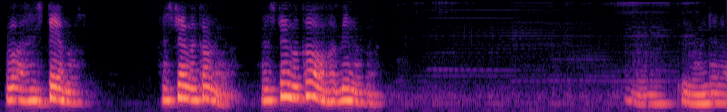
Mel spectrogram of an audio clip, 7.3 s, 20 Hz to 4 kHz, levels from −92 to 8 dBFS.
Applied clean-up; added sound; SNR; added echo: neural separator model SepFormer DNS4.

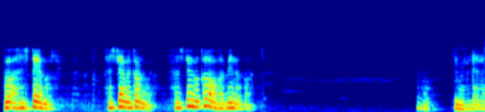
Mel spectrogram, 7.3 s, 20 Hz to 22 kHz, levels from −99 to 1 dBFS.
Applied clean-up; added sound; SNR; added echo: neural mask model DeepFilterNet 3.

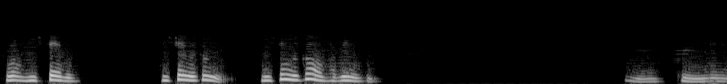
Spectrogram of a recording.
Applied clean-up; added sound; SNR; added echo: neural separator model SepFormer WHAMR!.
